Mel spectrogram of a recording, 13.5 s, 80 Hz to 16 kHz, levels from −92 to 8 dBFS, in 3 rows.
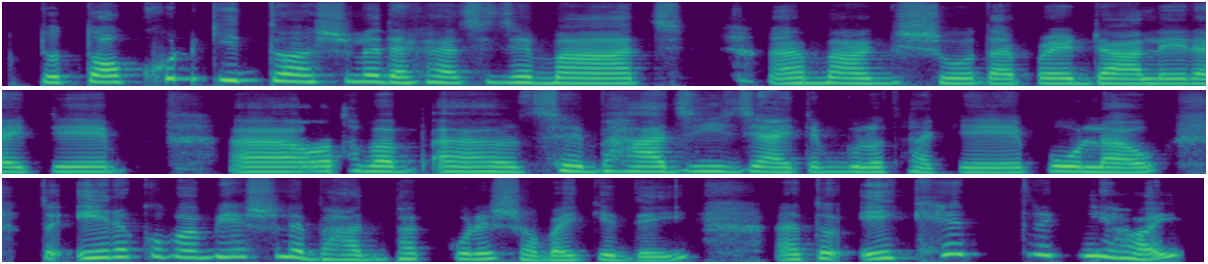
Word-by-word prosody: তো - - +4
তখন 275 +11 +3
কিন্তু 340 -1 +2
আসলে 285 0 0
দেখা 245 +2 +1
যাচ্ছে 235 +2 -4
যে - - +5
মাছ, 215 0 +3 0.5
আ - - 0 0.2
মাংস, 215 +1 0 0.3
তারপরে 205 +1 +1
ডালের 205 -1 +3
আইটেম 200 +1 -1 0.5
আ - - -2 0.3
অথবা 220 0 +1 0.2
আ - - +2 0.2
হচ্ছে 200 +5 -2 0.2
ভাজির 215 0 +1
যে - - +1
আইটেম 195 +1 -4
গুলো 195 -1 +2
থাকে, 180 0 -5 0.3
পোলাও। 195 -4 +3 0.4
তো - - -3 0.2
এরকম 315 +3 +1
আমি 290 +2 0
আসলে 320 -1 +1
ভাগ, 200 -1 -2
ভাগ, 235 0 -1
করে 230 0 +3
সবাইকে 185 +1 -1
দেই। 160 0 -1 0.4
আ - - -4
তো - - +5 0.2
এক্ষেত্রে 425 +9 -3
কি 365 - +3
হয় 215 - +3
215 Hz, 165 wpm, -23 LUFS, 200-270 Hz, 0.5 s, যে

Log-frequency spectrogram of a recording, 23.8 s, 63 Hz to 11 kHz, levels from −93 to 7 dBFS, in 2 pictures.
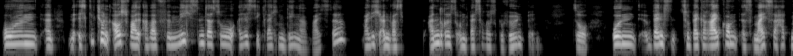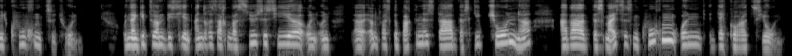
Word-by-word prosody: Und, 200 0 +2
äh, 160 - -1 0.2
ne, - - -6
es - - -2
gibt 245 +2 -7
schon 275 -2 +4
Auswahl, 200 -5 +4
aber 165 0 -1
für 175 +2 -8
mich 215 +8 -2
sind 215 -1 -7
das 195 -1 +1
so 195 -2 -4
alles 200 +4 -8
die - - -13
gleichen 170 -1 -11
Dinge, 155 -7 -11
weißt 115 +4 -13
du, 275 +6 -3 0.2
weil 160 +2 -7
ich 195 - -4
an 160 +1 0
was 150 0 -4 0.4
anderes 210 -2 -1
und 155 -1 -9
Besseres 160 -1 -10
gewöhnt 155 +6 -7
bin. - - -23 0.5
So, - - -5 0.3
und 195 -2 +4
wenn's 185 +7 0
zur 180 - -8
Bäckerei 170 +1 +6
kommt, 195 -3 -1
das 150 0 -11
meiste 145 +4 +2
hat 185 - -12
mit 165 -2 -5
Kuchen 190 -3 -8
zu 120 - -10
tun - - -12 0.6
und 165 +2 -3
dann 165 -1 +9
gibt's 200 +2 -2
so 195 - +4
'n 185 -2 +3
bisschen 175 -1 -1
andere 175 +3 -3
Sachen, 175 0 -2
was 150 -2 -2
Süßes 215 0 -2
hier 200 -2 +4
und 160 - -4
und, 150 +1 -5 0.4
äh, 150 0 0
irgendwas 170 0 -5
Gebackenes 205 +7 -2
da, 165 +1 +5
das 135 -5 -8
gibt's 195 +1 -7
schon, 220 +3 +5
ne? 165 +8 +1 0.4
Aber 165 0 +6
das 145 -1 +2
meiste 200 - +4
sind 170 -4 -8
Kuchen 265 +3 +4
und 185 - -3
Dekoration, 145 -4 -4
175 Hz, 175 wpm, -27 LUFS, 160-200 Hz, 0.6 s, dann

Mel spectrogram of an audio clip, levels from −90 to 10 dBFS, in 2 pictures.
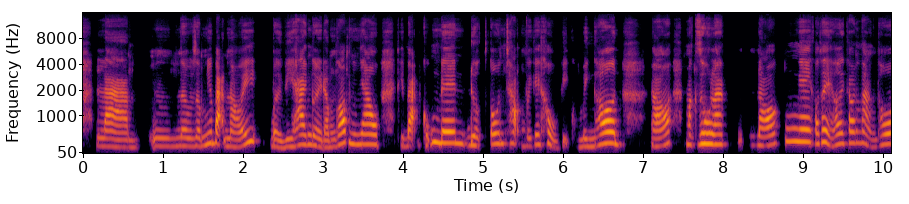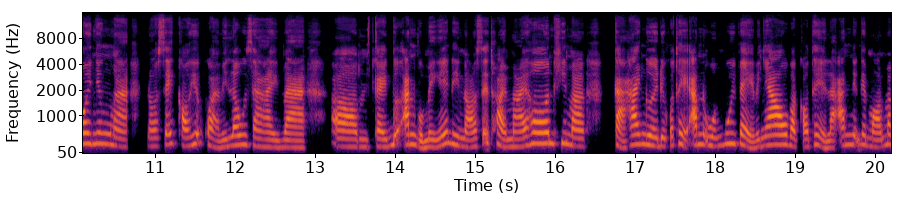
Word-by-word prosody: là, 200 -3 +3 0.3
ừm, 210 0 -8 0.3
n - - -9
giống 215 +1 -4
như 280 +3 -1
bạn - - +6
nói 190 -2 -1
ấy, 340 +3 -1
bởi 195 -2 -3
vì 190 +4 -5
hai 250 +5 +3
người 235 -5 -2
đóng 180 0 -4
góp 280 +7 +6
như 275 -2 -1
nhau 260 -1 +4 0.3
thì - - -12
bạn - - +2
cũng 315 -1 +1
nên 290 -3 +5
được 235 -2 -2
tôn 270 +1 +1
trọng 280 -3 -2
với 210 0 -11
cái 255 - -3
khẩu 265 - -3
vị - - -11
của 185 - -15
mình 200 0 -5
hơn. 280 +5 +8 0.4
Đó, 205 +6 +2 0.2
mặc 255 -1 -3
dù 275 +1 +7
là 260 -1 +6 0.4
nó 235 +3 +3 0.3
nghe 325 -1 +5
có 275 - 0
vẻ 315 +1 +5
hơi 260 +5 -1
căng 290 0 +1
thẳng 245 -10 -4
thôi 270 +4 +2
nhưng 270 -1 -4
mà 210 -4 -1 0.3
nó 210 0 -7
sẽ 260 +5 -3
có - - -1
hiệu 265 +5 -5
quả 225 -6 -4
về 180 +2 -8
lâu 240 +4 -2
dài 200 -6 -5
và, 180 -2 0 0.3
ờm, 200 -1 0 0.2
cái 200 -2 0
bữa 245 +5 -4
ăn 255 +1 +2
của 170 - -4
mình 185 +2 -4
ấy 265 +5 -1
thì 255 -3 -3
nó 190 -2 -2
sẽ 205 - -3
thoải - - 0
mái 195 +2 -2
hơn 280 +2 +2
khi 290 - -5
mà 215 -5 0 0.4
cả - - +3
hai 250 +1 +3
người 250 -4 -2
đều 215 -1 -6
có 225 - -7
thể 270 +3 -3
ăn 255 - +1
uống 230 -2 -6
vui 275 +1 -3
vẻ 240 -10 0
với 180 +4 -9
nhau 250 +2 +4
và 220 - +2
có 195 - -3
thể 250 -8 -5
là 175 +1 -4
ăn 235 +7 -3
những 250 - -7
cái 255 - -6
món 190 0 -3
mà 260 - -2
240 Hz, 265 wpm, -21 LUFS, 200-270 Hz, 0.4 s, hơn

